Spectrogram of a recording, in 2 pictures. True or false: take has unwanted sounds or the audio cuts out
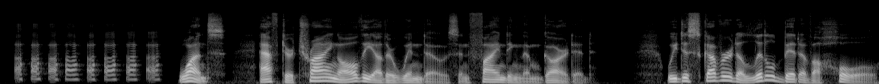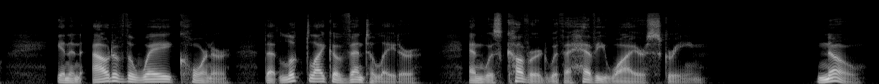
true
